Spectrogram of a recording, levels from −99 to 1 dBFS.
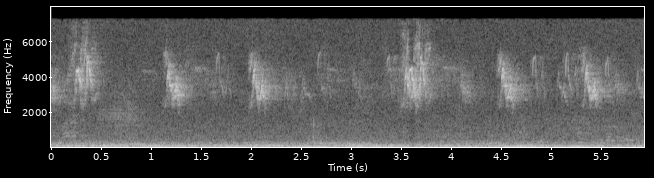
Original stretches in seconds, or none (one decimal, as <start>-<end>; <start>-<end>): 0.0-5.9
